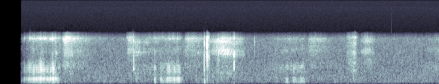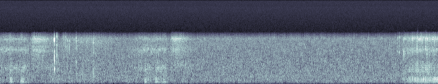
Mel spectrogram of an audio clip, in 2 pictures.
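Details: Puppy snoring indoors: soft wheezy breaths with sniffs and snorts, loudest in the first five seconds, then a quieter steady rasp, with a louder burst near the end.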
